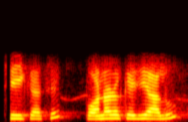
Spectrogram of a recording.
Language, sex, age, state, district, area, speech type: Bengali, female, 45-60, West Bengal, Purulia, rural, conversation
